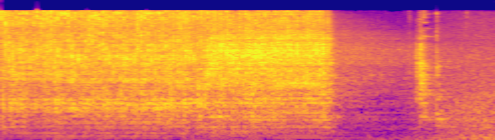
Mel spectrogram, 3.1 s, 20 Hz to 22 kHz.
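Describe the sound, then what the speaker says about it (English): A 9/16 socket on a power tool tightens the air spring bracket bolts during an Air Lift LoadLifter 5000 install on a 2017 Ford F-250. A loud continuous whirring runs for about two seconds, then cuts off, followed by a short burst. "Now using a 9/16 socket, tighten all those bolts down."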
